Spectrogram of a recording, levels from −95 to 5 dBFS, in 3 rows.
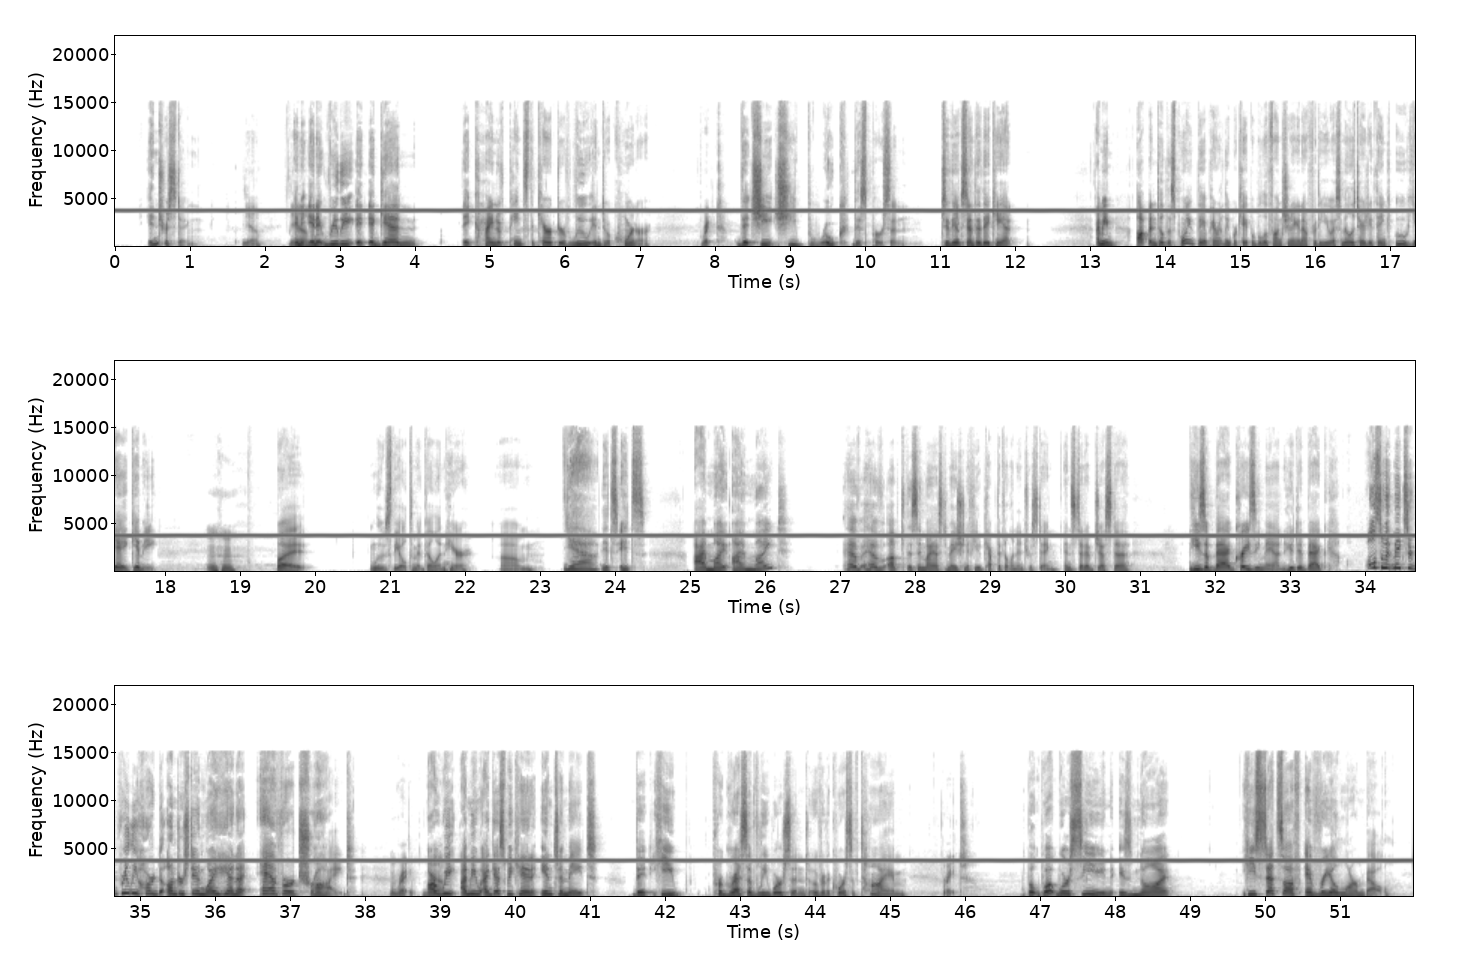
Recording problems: high-pitched whine; loud; throughout; 4 kHz, 6 dB below the speech

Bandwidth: 15 kHz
